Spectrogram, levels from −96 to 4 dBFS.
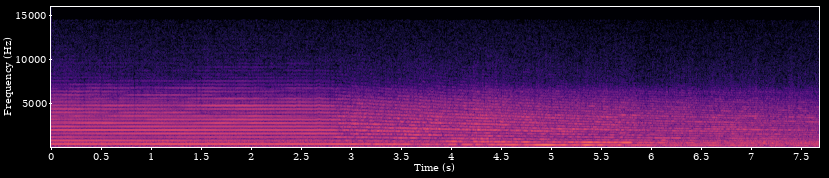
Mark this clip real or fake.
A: real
